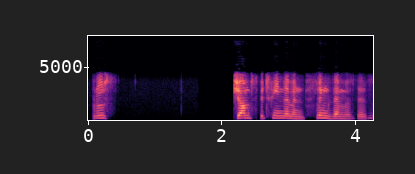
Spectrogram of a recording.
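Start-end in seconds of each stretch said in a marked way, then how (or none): none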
